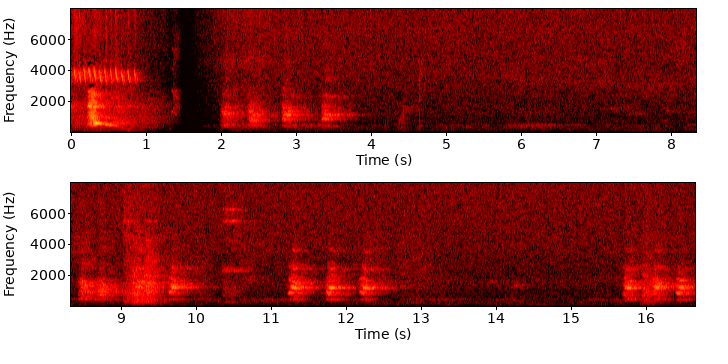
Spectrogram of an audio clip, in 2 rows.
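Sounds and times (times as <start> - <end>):
dog barking: 0.2 - 0.7, 2.0 - 3.9, 8.4 - 9.0, 9.5 - 10.1, 11.2 - 12.7, 15.7 - 16.6.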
